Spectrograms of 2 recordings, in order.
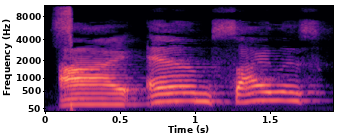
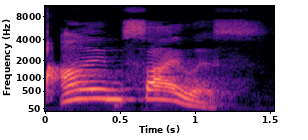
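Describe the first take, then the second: First: I am is said as two full words. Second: I am is joined into one short syllable. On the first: "la contracción de I am" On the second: "la contracción con I'm"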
